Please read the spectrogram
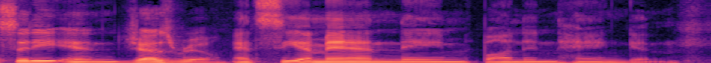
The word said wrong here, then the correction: Bugenhagen: I was bad at that one. Sorry. – Can you spell it? I don't remember. – Bugenhagen. – Oh, yeah. Bugenhagen. – Bugenhagen. Yeah, that's what I said.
